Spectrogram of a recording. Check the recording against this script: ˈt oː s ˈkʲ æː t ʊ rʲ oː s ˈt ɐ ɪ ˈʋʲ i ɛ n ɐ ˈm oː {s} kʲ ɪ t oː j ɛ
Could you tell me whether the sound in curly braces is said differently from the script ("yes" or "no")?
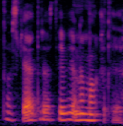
yes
